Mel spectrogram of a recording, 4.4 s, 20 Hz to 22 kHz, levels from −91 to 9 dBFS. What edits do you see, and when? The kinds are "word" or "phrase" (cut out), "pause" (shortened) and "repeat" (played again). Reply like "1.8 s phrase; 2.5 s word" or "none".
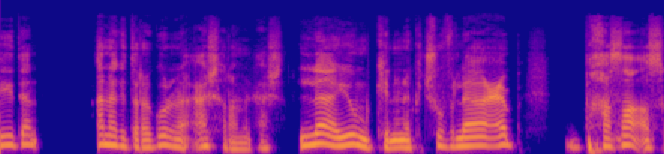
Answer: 2.0 s pause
